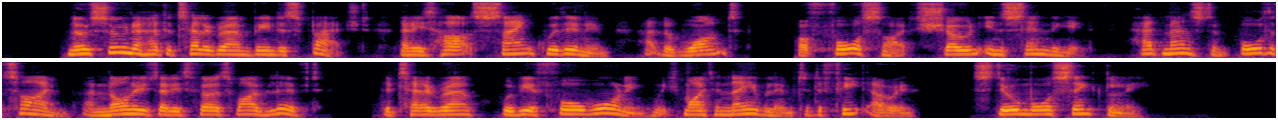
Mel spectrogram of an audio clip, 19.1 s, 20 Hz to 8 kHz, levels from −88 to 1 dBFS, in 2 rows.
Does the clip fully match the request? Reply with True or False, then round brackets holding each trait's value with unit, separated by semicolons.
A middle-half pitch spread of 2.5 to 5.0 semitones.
True (4.0 semitones)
